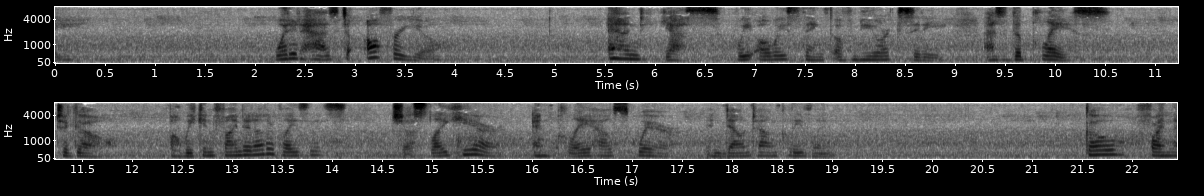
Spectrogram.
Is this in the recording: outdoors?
yes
